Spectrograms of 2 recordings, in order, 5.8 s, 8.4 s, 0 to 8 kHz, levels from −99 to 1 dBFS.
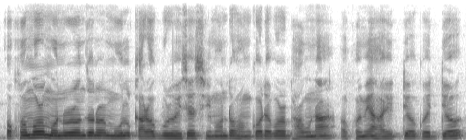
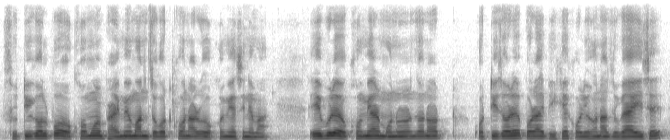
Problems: background sounds at intervals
